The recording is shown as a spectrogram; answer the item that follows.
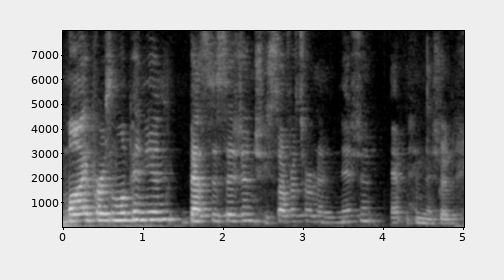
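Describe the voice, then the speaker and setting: Lively intonation and a high pitch from a woman, in audible room echo. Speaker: true crime podcast co-host. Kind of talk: casual chat.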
